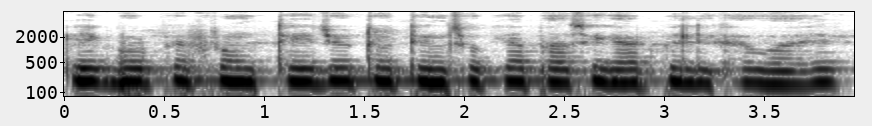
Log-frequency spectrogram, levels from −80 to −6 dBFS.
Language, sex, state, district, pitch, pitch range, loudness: Hindi, male, Arunachal Pradesh, Lower Dibang Valley, 180 Hz, 175-185 Hz, -14 LUFS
